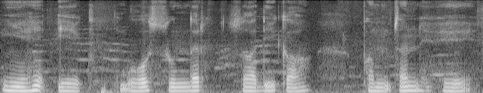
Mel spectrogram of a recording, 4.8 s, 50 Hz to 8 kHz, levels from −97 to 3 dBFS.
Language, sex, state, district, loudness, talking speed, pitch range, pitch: Hindi, male, Uttar Pradesh, Saharanpur, -17 LUFS, 100 wpm, 120-135 Hz, 125 Hz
